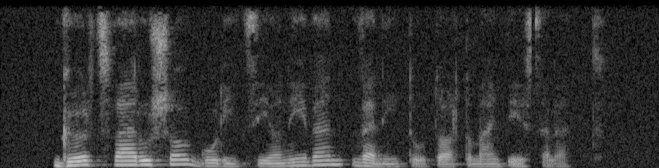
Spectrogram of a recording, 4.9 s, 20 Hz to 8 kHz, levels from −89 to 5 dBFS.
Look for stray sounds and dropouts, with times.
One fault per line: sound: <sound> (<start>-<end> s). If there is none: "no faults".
sound: dropout (4.0-4.0 s)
